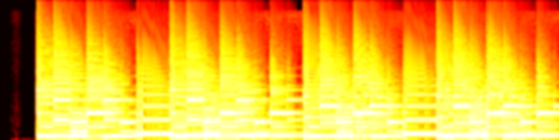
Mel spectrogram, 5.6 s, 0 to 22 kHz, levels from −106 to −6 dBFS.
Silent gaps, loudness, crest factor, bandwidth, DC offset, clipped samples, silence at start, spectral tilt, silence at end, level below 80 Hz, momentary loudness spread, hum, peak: none; -2 LUFS; 2 dB; over 20 kHz; under 0.1%; 60%; 0.35 s; -6 dB/octave; 0 s; -24 dBFS; 3 LU; none; 0 dBFS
